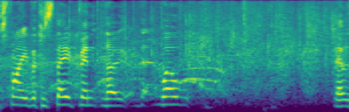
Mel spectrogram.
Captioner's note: cheers and applause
